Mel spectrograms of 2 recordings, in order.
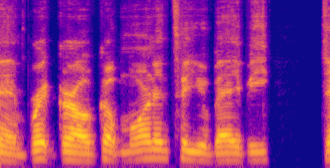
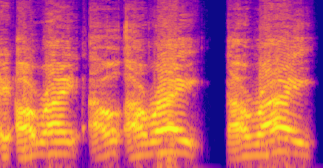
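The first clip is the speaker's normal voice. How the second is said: excited; 12 semitones higher, 9 dB louder, slower than usual. Real, not acted. Excited laughing at chat.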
